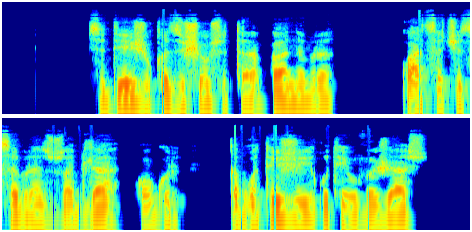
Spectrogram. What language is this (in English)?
Kabardian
